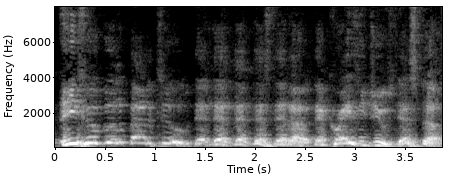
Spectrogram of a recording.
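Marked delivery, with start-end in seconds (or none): 0.1-1.4 shout. Real, not acted. Preacher calling out sinners.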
